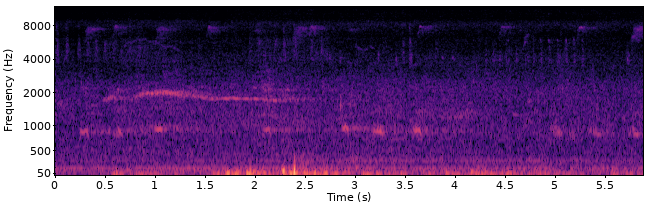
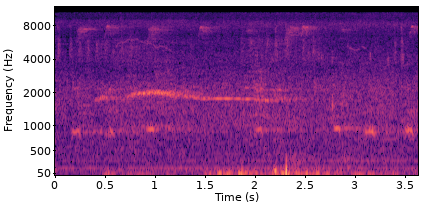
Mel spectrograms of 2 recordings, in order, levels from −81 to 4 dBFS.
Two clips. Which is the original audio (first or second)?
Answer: second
